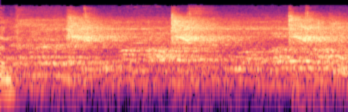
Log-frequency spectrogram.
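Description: Indistinct chatter of other people, steady and echoing in a large hall.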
